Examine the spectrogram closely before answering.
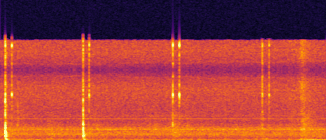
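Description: Computer mouse clicking: two sharp clicks about a second apart near the start, then a couple of fainter clicks, over a steady low room hiss.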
